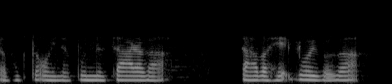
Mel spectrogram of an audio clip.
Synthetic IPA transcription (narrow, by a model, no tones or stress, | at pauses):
ɐbuk̚tɐojnɐpunːɐt͡ʃaɾɐɡɐ | tabɐɦḛk̚lojbɐɡɐ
